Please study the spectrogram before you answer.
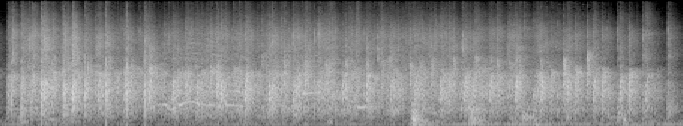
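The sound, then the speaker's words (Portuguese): Sustained audience applause at a theatre celebration marking an actor's fifty years on stage: dense, loud clapping from a crowd that fills the whole stretch without a break. “E uma salva de palmas para ele.”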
